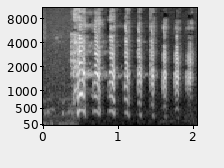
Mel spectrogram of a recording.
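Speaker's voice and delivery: a loud, high cackle of glee; gleeful laugh. Real, not acted. Laughing after shushing Tracy.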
